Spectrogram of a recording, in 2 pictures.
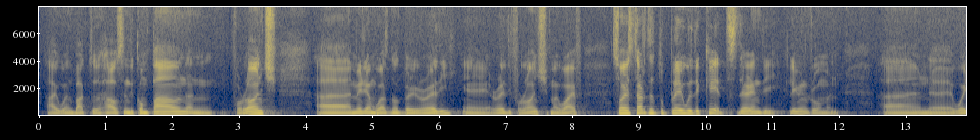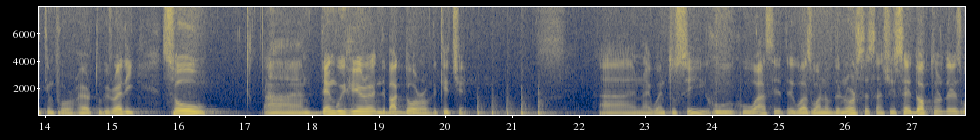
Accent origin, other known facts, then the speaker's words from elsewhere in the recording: Guatemala; moved away; I grew up in the Presbyterian Church in Guatemala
